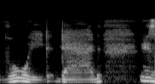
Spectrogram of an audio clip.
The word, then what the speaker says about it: Lloyd: There's a great scene where Garmadon is like, "La Lloyd," and Lloyd's like, "No, it's pronounced Lloyd, Dad."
